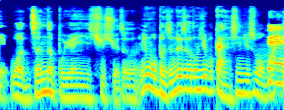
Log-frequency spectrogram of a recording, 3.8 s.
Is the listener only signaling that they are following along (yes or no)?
no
